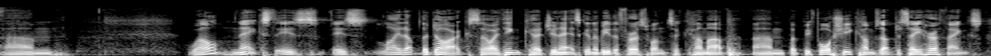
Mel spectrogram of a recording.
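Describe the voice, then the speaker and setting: A man's voice: medium pitch, clear, resonant tone. A man giving church announcements to a congregation, hesitant with many filler sounds and light humor. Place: church sanctuary. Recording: echoey church hall.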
